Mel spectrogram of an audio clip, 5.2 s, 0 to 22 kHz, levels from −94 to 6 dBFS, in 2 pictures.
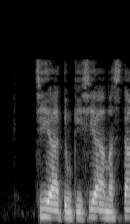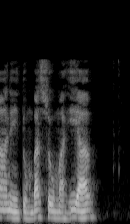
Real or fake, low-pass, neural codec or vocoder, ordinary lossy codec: fake; 7.2 kHz; vocoder, 22.05 kHz, 80 mel bands, Vocos; AAC, 48 kbps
